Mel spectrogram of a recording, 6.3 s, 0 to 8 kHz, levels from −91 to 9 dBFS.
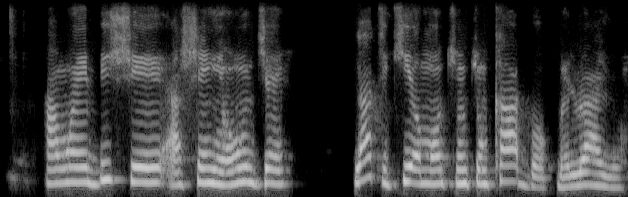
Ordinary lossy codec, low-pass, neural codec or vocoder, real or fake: Opus, 32 kbps; 7.2 kHz; codec, 44.1 kHz, 3.4 kbps, Pupu-Codec; fake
